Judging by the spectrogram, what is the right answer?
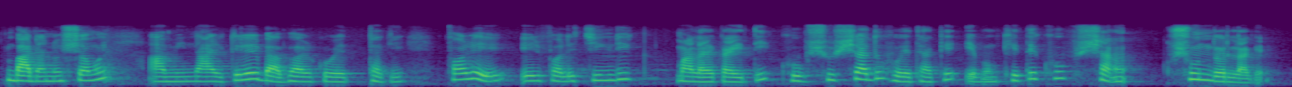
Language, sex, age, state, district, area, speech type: Bengali, female, 60+, West Bengal, Purulia, rural, spontaneous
